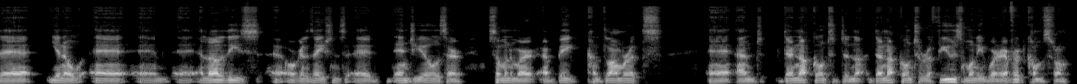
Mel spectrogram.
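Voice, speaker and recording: A man on a discussion panel, speaking hesitantly with many "uh" and "um" fillers. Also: low-pitched. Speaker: panel guest.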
